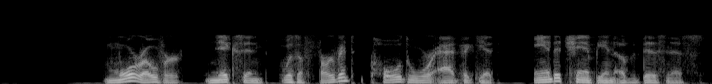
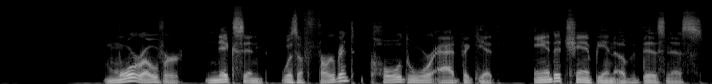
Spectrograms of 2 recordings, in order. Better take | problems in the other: second | garbled, watery; badly; nothing above 4 kHz

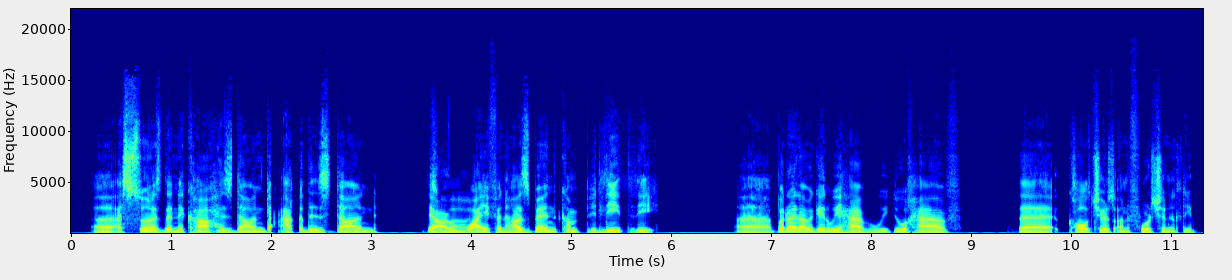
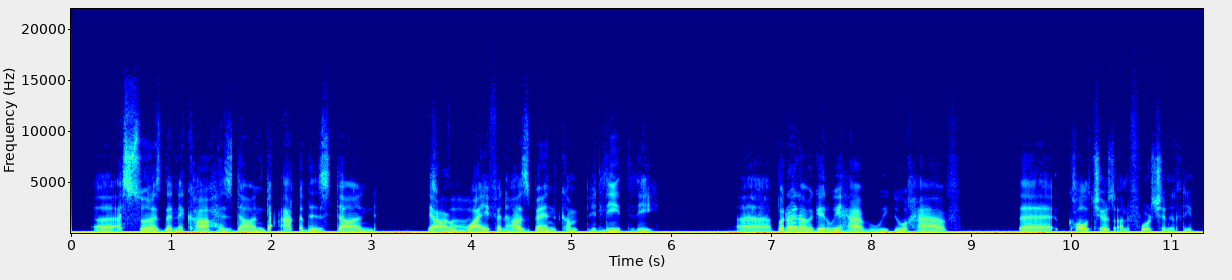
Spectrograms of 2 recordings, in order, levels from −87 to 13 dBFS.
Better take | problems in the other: first | low rumble; noticeable; throughout; 15 dB below the speech

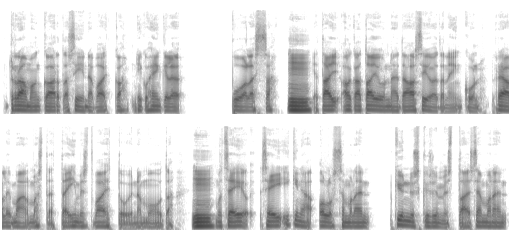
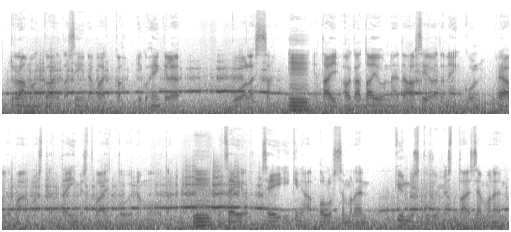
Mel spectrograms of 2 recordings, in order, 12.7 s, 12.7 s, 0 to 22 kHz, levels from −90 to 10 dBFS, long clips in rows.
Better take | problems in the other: first | wind noise on the microphone; heavy; 2 dB above the speech

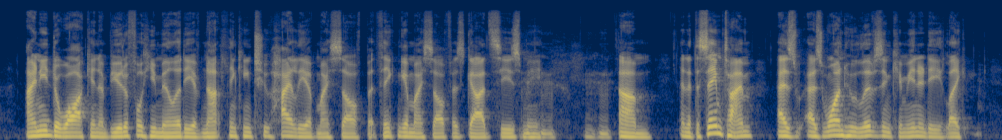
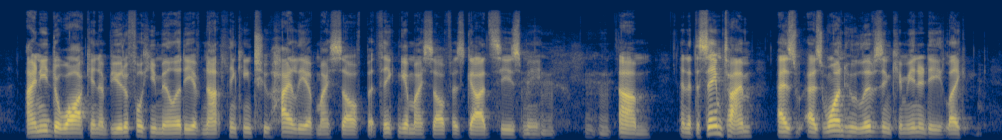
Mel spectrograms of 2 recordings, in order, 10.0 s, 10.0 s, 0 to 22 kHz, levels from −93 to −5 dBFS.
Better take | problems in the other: first | thin; very; fading below 350 Hz

